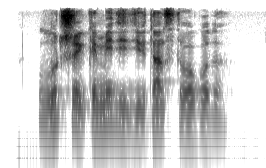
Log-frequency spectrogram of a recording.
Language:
Russian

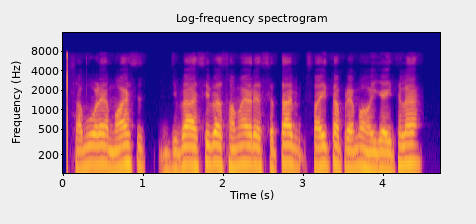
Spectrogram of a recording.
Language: Odia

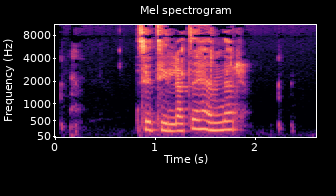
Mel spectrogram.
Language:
Swedish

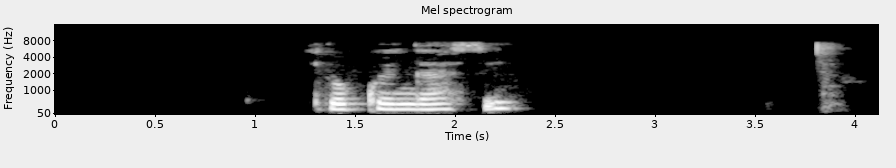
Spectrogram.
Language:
Kalenjin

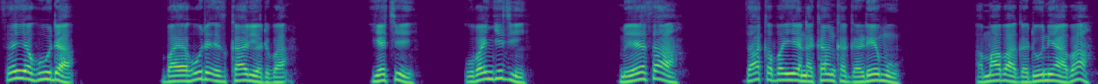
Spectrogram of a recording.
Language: Hausa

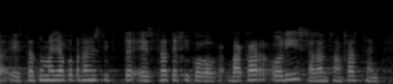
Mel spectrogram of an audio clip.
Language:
Basque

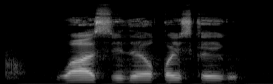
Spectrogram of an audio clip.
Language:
Somali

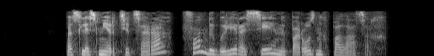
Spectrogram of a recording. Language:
Belarusian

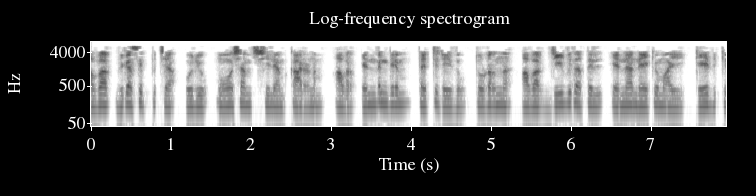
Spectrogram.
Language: Malayalam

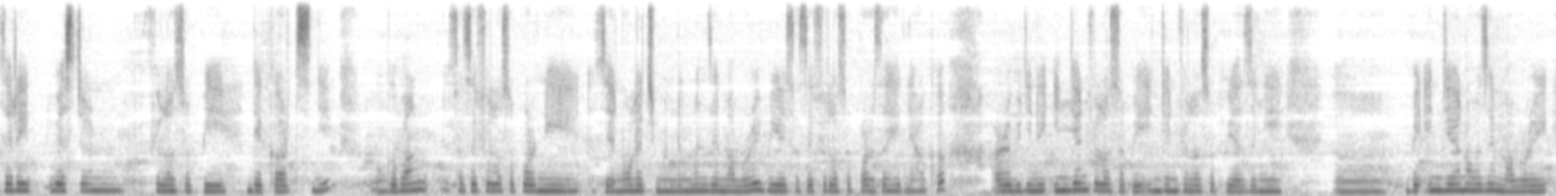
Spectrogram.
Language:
Bodo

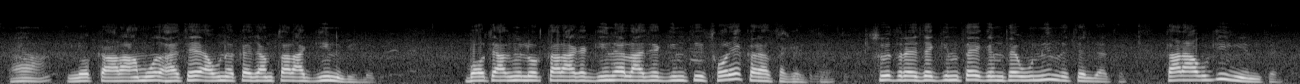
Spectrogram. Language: Maithili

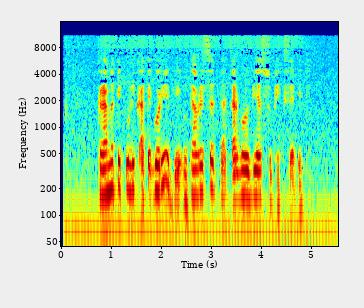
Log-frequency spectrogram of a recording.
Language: Georgian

